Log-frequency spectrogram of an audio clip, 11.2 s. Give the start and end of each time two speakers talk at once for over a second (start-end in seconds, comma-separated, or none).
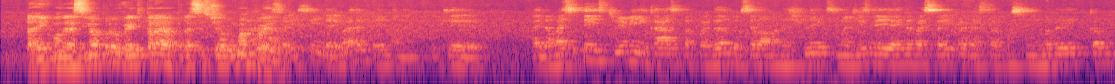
none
